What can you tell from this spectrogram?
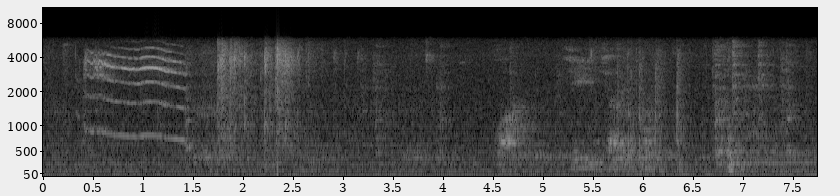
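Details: Pet cat Sietong lets out one high, wavering meow lasting about a second, followed by clattering, rustling and brief human voices in a room.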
